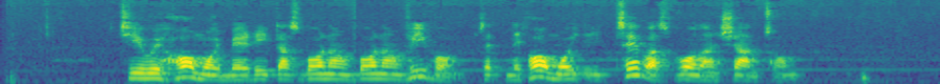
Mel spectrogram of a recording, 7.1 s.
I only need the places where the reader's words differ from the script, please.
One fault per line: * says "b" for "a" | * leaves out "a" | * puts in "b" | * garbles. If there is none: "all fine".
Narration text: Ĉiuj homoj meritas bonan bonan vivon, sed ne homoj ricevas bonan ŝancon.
all fine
